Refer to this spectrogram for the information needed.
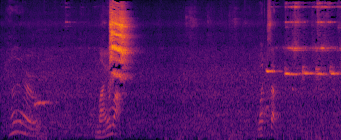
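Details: Pet African grey parrot at home making wavering, voice-like tonal sounds, then a loud harsh squawk, followed by quieter short whistled notes.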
